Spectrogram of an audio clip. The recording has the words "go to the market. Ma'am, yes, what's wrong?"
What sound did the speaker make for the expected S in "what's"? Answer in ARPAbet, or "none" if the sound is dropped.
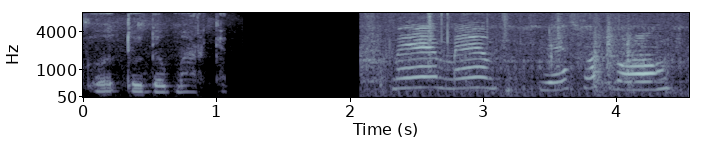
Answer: none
